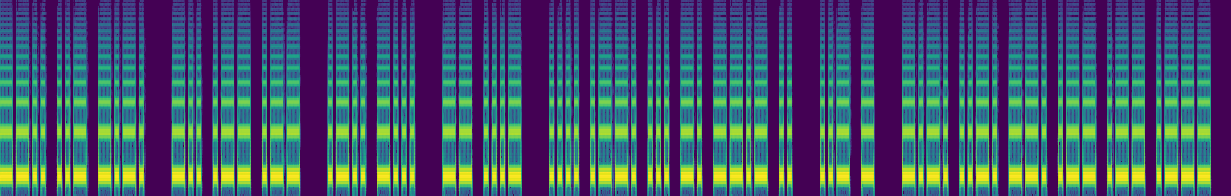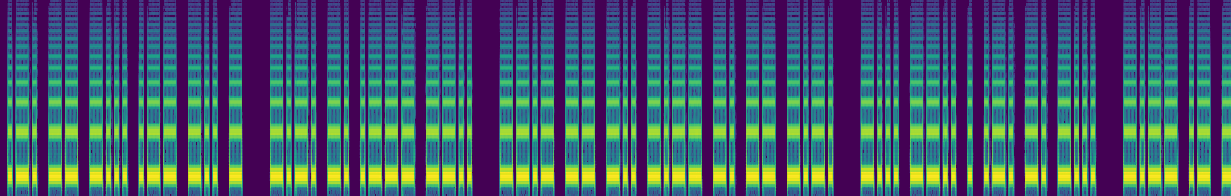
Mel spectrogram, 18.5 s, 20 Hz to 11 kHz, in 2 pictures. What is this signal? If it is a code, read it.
Morse code, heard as electronic beeps, machine-sent, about 39 wpm, 380 Hz. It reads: … DWW LB MV HPSNQI UT CFGWWJ RMBWDT CNJZ QMDYNMC BZERNB …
